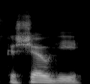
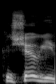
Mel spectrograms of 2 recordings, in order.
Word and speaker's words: Khashoggi: was a journalist i believe his name was khashoggi is how he pronounced it uh and over there they're not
